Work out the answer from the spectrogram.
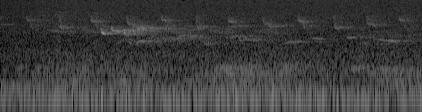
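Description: Faint birdsong: short, high, falling notes repeated about three times a second, over a low outdoor rumble.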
